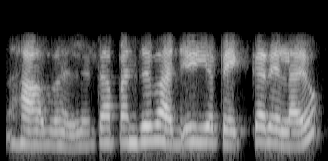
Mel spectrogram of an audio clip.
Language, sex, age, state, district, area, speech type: Sindhi, female, 18-30, Gujarat, Kutch, rural, conversation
